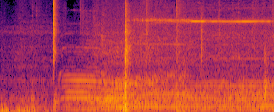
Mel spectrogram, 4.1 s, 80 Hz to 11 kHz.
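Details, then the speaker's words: Fuel pump on a Barra-swap build, bench-wired to power during a fuel system leak test: a couple of clicks, then a steady, even high whine with no stutter; the pump sounds just like a 2000's pump and runs normally. "That sounds really familiar. That sounds just like the pump in my 2000. Looks like she's doing good."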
